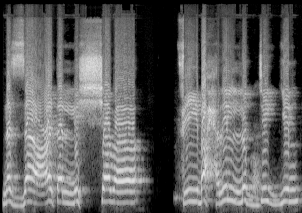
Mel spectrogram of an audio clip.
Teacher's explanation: دیکھیں آپ نزاعۃ میں یہاں پر تنوین ہے، تنوین کے بعد لام آ رہا ہے. یہ تنوین کے بعد لام آنے کی وجہ سے یہ ادغام بلا غنہ کا قاعدہ ہوگا، تو نون کی آواز کو لام میں ملا دیں گے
